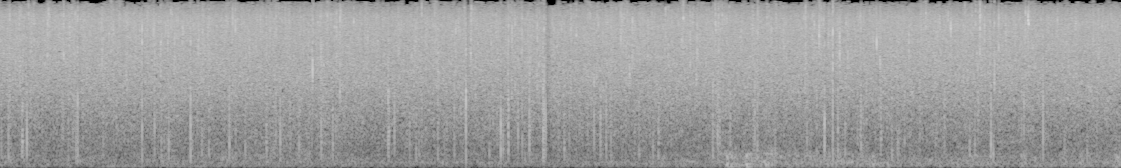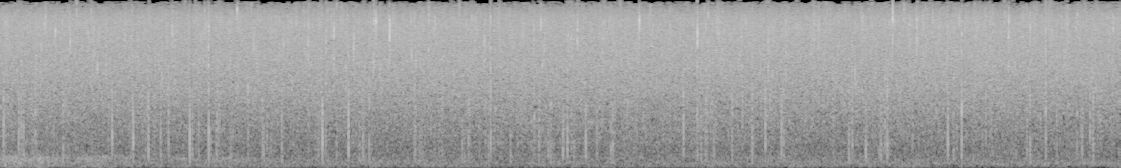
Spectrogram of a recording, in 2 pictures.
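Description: Heavy rain falling steadily on forest leaves and branches, with many sharp drop impacts close by and a soft low rumble twice in the middle.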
